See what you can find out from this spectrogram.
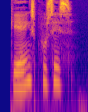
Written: gæringsproces

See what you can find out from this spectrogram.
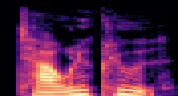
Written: tavleklud

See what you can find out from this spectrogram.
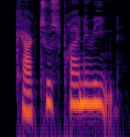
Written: kaktusbrændevin

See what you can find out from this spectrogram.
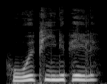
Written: hovedpinepille

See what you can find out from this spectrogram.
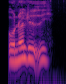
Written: underlødig

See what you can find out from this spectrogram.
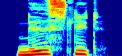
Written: nedslide

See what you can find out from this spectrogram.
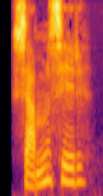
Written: SAMMENSATTE

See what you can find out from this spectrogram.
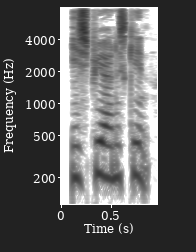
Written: isbjørneskind

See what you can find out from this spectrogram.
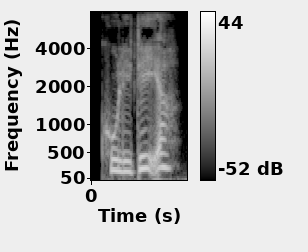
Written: kollidere

